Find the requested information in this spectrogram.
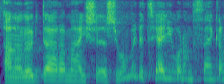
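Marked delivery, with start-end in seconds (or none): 1.1-2.2 fast, high, cheeky retort. Retold or imitated. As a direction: throw the question back at him cheekily. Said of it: "And I was cheeky".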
